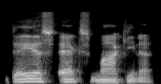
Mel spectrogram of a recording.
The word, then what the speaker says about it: Deus Ex Machina: Is this Latin? And I said, oh, Deus Ex Machina. Yes, that's Deus Ex Machina.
